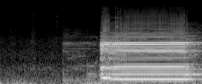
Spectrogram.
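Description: Loud signal horn on an archery range, sounding one steady, several-toned blast of about a second that starts and stops abruptly.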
